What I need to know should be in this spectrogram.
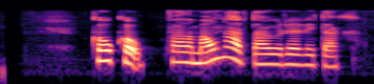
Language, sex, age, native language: Icelandic, female, 20-29, Icelandic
